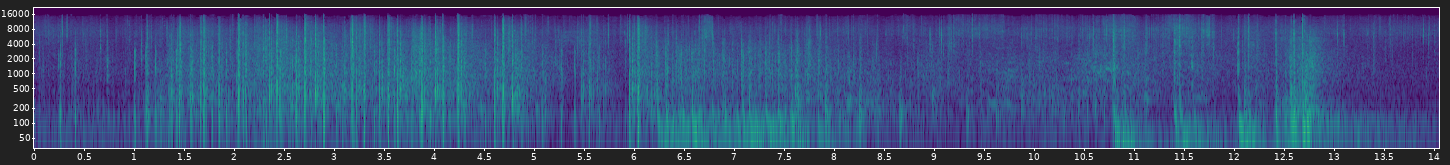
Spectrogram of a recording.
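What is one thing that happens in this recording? Footsteps thud on hard floors.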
